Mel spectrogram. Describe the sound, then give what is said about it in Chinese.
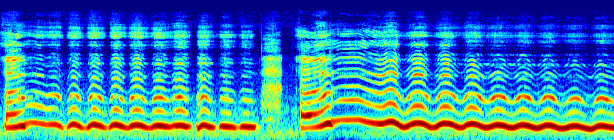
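A voice mimics sad crying: a run of short, wavering whimpers, a quick breathy gasp, then one long, loud, warbling wail that rises and falls. “是谁在哭得这么伤心啊？”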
